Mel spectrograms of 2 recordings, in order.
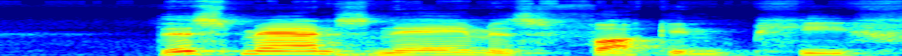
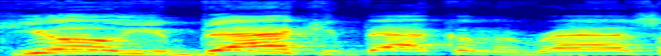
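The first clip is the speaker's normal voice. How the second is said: much higher, louder stoked greeting with a laugh; excited friends; 11 semitones higher, 5 dB louder than usual. Retold or imitated. Friends stoked he is back on the res, much higher excited laughing greeting. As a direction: greet him like long-lost family, laughing.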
